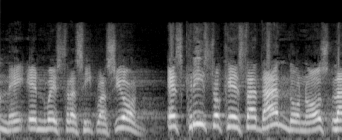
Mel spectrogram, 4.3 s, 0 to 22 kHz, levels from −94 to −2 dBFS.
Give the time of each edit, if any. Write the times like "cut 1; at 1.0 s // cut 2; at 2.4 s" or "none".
cut 1; at 2.1 s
